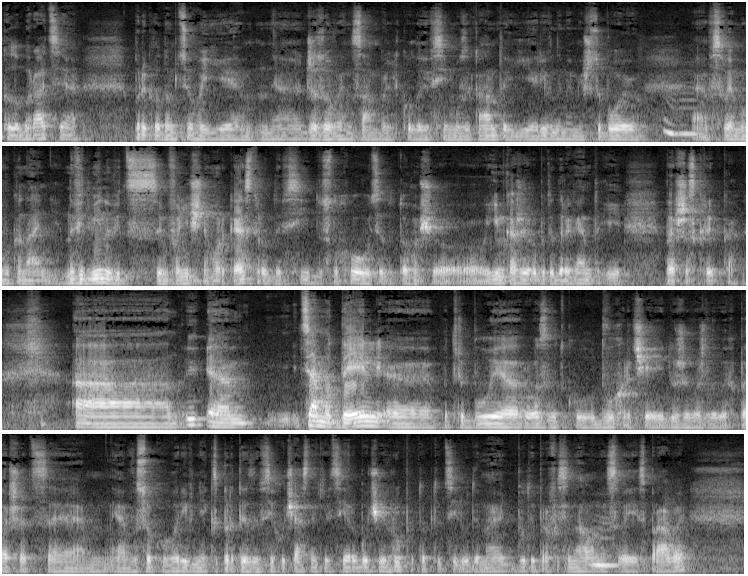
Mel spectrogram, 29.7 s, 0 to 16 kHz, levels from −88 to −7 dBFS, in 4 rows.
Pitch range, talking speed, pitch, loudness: 85-90 Hz, 120 wpm, 85 Hz, -20 LUFS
